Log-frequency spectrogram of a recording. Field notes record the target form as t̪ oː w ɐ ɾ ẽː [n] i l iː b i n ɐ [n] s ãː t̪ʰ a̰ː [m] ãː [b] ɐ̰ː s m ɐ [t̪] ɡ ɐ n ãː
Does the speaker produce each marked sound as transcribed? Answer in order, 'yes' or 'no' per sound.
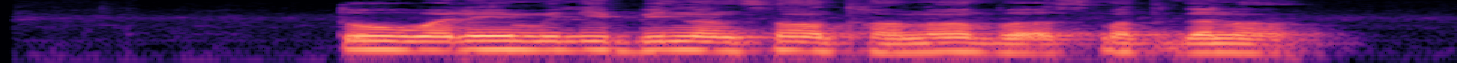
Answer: no, yes, no, yes, yes

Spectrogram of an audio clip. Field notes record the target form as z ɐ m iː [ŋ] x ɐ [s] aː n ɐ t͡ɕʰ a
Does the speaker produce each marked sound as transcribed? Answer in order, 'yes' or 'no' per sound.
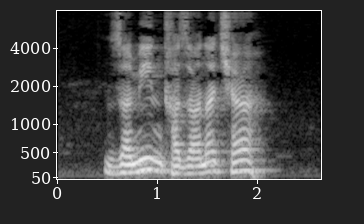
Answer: no, no

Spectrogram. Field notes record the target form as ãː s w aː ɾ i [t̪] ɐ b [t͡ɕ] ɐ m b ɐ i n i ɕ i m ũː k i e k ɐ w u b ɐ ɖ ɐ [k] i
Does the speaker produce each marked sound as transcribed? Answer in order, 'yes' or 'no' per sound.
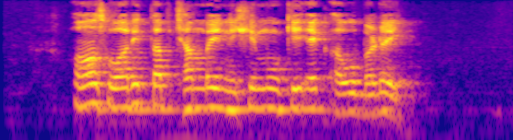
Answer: yes, no, no

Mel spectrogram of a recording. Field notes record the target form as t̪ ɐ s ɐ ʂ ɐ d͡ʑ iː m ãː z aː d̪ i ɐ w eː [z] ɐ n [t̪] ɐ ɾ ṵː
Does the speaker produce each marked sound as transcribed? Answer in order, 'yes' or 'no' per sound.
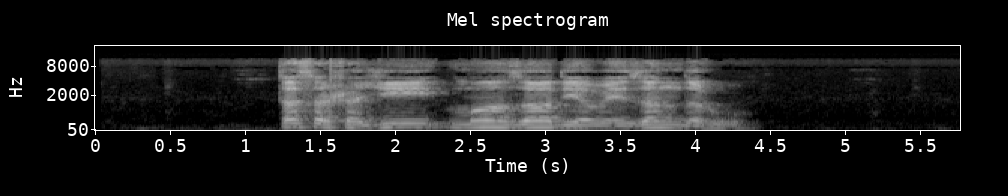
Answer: yes, no

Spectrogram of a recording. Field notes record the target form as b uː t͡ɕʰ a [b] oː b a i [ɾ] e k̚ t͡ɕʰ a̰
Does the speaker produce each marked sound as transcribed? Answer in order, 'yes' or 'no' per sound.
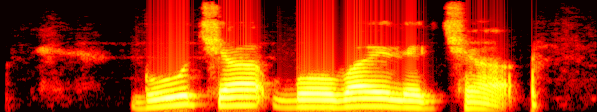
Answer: yes, no

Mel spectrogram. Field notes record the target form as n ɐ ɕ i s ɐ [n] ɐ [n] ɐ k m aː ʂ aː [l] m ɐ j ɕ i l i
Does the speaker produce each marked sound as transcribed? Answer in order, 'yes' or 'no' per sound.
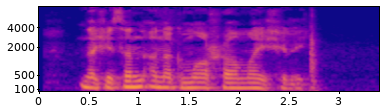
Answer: yes, yes, no

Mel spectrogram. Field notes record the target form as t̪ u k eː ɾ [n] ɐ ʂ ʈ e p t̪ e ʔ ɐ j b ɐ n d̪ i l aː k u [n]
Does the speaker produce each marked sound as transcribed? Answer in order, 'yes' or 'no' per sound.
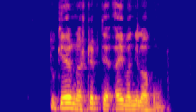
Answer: yes, no

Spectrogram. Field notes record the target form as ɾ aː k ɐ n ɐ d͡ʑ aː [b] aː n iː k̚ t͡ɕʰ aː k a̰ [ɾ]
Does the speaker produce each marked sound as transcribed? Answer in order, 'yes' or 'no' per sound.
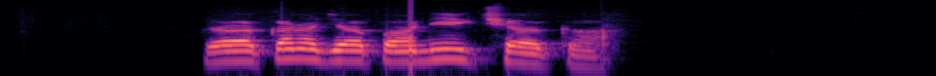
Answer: no, no

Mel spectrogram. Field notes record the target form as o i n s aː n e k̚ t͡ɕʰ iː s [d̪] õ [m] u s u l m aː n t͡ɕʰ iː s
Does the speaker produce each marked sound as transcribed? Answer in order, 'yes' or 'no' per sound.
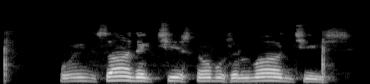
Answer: no, yes

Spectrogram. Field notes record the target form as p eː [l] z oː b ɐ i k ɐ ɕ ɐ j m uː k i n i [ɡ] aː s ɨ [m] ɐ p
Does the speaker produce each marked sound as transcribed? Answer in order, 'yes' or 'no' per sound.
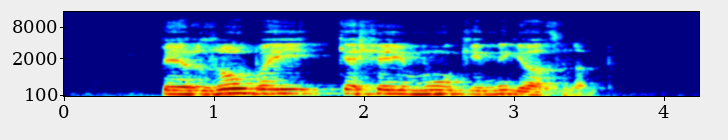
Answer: no, yes, no

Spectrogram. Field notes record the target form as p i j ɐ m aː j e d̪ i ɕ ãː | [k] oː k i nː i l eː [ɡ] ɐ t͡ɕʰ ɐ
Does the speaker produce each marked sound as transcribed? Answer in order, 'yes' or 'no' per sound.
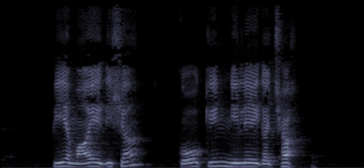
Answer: yes, yes

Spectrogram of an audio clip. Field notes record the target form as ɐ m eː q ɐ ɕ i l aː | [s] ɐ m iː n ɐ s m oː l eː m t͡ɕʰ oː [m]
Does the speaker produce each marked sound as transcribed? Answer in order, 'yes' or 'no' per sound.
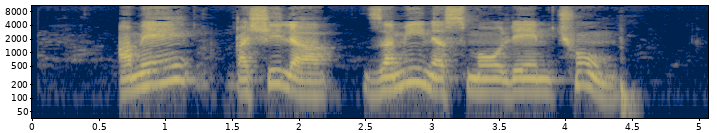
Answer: no, yes

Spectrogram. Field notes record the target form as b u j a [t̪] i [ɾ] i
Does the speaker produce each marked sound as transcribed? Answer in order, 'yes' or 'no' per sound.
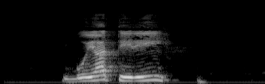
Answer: yes, yes

